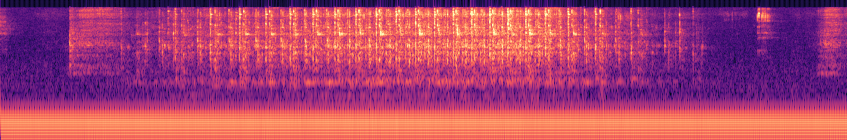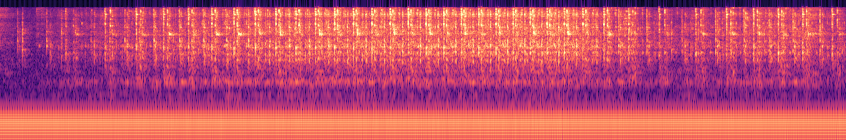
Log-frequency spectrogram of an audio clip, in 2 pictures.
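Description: Sewing machine stitching fabric strips in two runs of rapid, even stitches, with a brief stop between them. A steady low hum sits underneath.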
